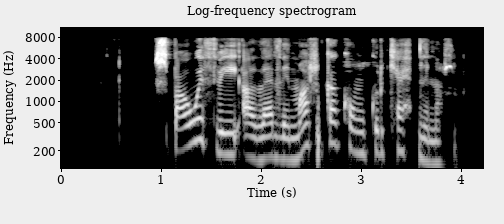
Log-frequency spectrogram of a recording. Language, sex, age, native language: Icelandic, female, 30-39, Icelandic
